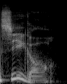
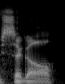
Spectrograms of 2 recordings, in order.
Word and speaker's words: Seagal: to summon him tonight Steven seagull oh I believe it's Steve Seagal on this one do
